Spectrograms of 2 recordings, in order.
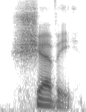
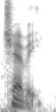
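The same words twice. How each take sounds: First: The word begins with an sh sound. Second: The word begins with a ch sound. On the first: The speaker calls it right. "most people will call it a Chevy" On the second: The speaker calls it wrong. "Not Chevy"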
